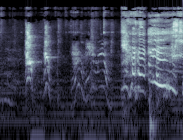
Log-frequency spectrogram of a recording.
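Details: Teacup Yorkshire Terrier puppies playing roughly with each other and with small children, giving short high yips and squeaky rising-falling whines, followed by louder harsh yelping, with human voices mixed in.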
